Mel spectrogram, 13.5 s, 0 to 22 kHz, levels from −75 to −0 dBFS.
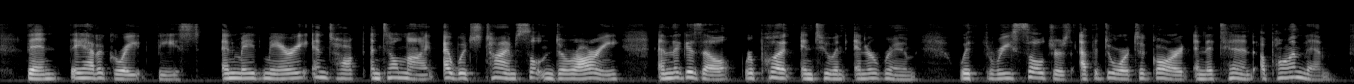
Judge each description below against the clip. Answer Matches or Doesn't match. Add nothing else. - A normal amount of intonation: Doesn't match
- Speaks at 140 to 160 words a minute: Doesn't match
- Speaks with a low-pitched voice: Doesn't match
